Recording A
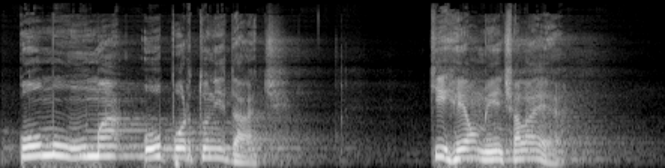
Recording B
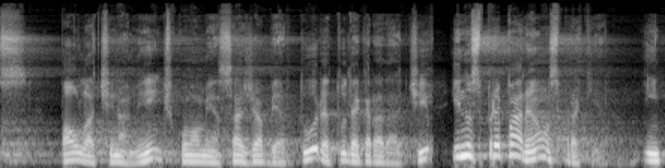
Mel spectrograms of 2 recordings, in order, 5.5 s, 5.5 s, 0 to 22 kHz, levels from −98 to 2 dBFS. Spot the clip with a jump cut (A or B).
B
